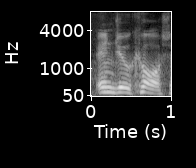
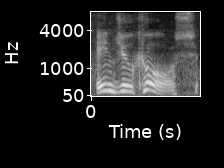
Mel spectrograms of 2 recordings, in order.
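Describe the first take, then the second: First: Said in the usual way. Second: In due course, drawn out slow and high; in due course said slowly and loftily; slow emphatic phrase. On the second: Shown as a demonstration. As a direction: stretch out in due course grandly.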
